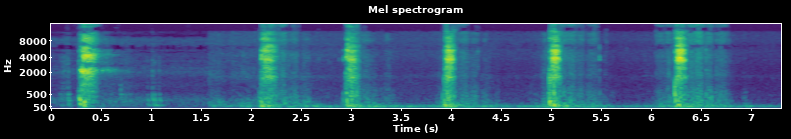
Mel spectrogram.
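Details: Small animal: about six short, explosive nasal bursts roughly one second apart, a run of sneezes, with low room hum; sneezing.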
